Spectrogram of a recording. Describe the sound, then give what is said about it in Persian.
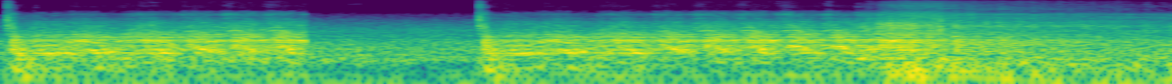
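A broken-down car's engine cranks repeatedly without catching, pauses briefly, then grinds through another long attempt, the starter churning loud, with no voices. “ماشینم خراب شد، بیا هول بده.”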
